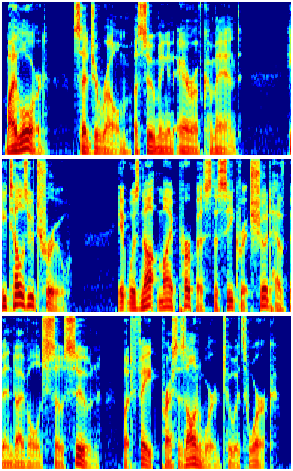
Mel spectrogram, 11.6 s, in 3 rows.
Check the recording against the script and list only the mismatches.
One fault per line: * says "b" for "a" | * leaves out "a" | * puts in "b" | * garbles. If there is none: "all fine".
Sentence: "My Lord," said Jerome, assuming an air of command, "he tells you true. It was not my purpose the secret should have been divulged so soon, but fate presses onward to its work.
all fine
